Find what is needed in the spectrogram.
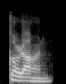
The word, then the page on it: Koran: Indian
